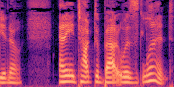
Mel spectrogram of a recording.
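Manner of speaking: ordinary delivery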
